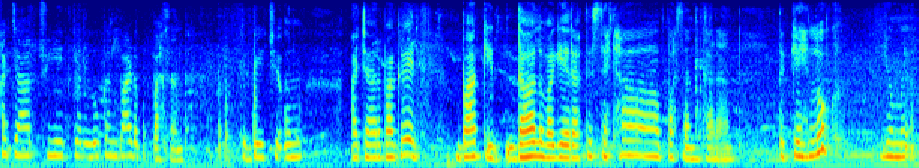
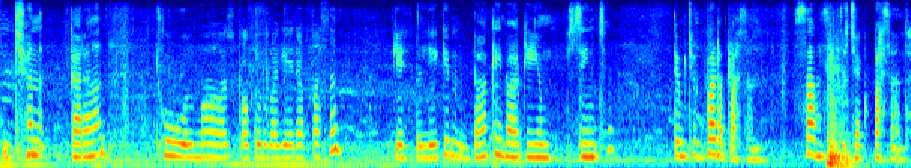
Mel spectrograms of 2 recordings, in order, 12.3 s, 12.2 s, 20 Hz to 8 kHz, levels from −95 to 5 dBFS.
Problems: constant background noise, continuous background conversations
